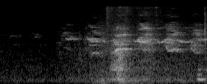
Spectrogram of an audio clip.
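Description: A man laughing in high, squeaky, wheezing squeals that start about half a second in and come in short broken pieces.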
